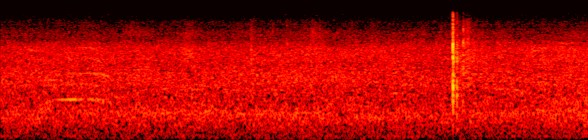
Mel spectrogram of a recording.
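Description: Steady low murmur of a ballpark crowd, then a single sharp crack of a bat hitting a pitched baseball about three and a half seconds in.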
